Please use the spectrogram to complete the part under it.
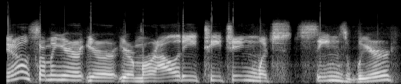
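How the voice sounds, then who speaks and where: A woman's voice: lowish voice, unhurried, fairly bright tone, rough recording. A woman hosting a podcast, chatting casually in a rambling, incredulous and mocking way. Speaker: podcast host. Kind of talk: casual chat.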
